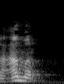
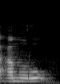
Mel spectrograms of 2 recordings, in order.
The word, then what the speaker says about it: Amr: Une petite précision, car on l'entend parfois, il y a un waouh ici, mais il ne s'agit pas de le prononcer. On ne dit pas Ibn Amrou, on dit Ibn Amr, pour différencier justement de Omar. Tu ne dis pas Amrou, tu dis Amr.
